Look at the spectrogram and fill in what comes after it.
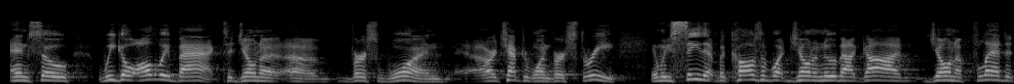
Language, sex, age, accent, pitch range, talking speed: English, male, 40-59, American, 175-210 Hz, 190 wpm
